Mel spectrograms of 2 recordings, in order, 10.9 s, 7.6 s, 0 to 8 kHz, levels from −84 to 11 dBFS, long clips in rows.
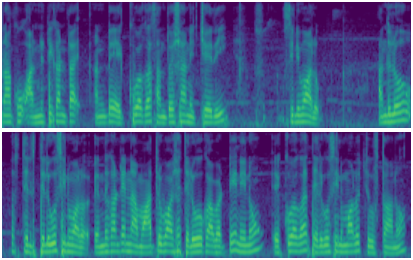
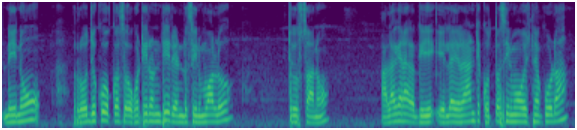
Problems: constant background noise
